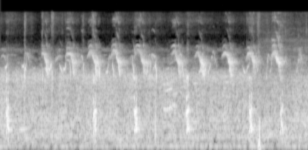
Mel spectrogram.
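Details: Newly hatched chicks with their mother hen after hatching peep steadily in high, thin, down-slurred notes, about two each second, while the hen gives softer low clucks underneath.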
